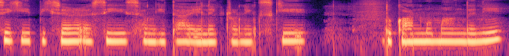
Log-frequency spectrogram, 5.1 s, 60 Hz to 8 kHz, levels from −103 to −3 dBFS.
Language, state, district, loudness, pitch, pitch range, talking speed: Manipuri, Manipur, Imphal West, -18 LUFS, 220 Hz, 215-230 Hz, 80 wpm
